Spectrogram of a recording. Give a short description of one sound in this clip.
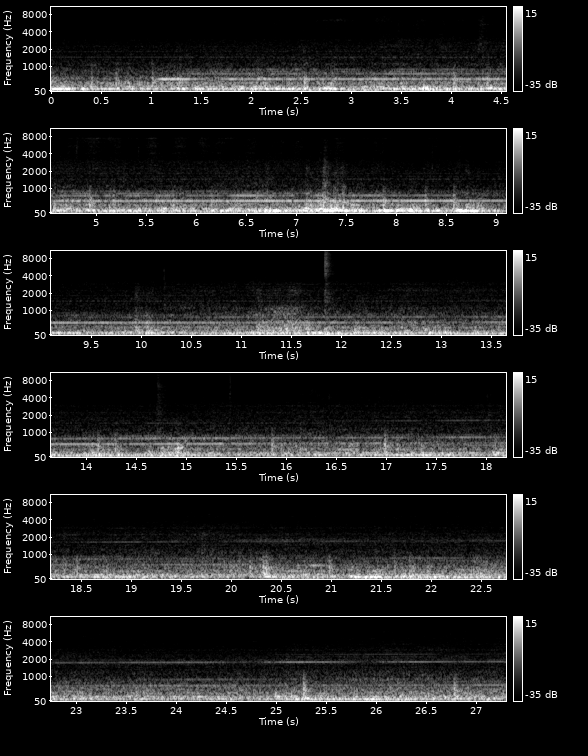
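A train's motor whines with a slowly rising tone.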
